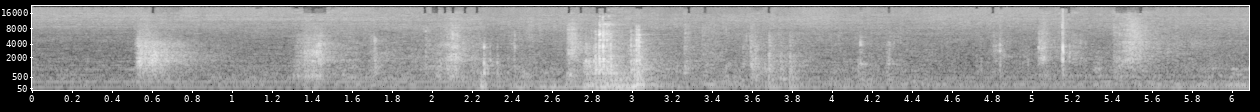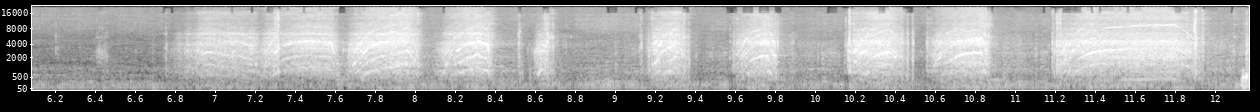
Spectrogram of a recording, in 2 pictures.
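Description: A power drill bores into metal during work on a Mk4 Escort 2.0 TFSI engine conversion, starting with faint taps and clicks and then running in loud, repeated bursts of drilling close by.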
